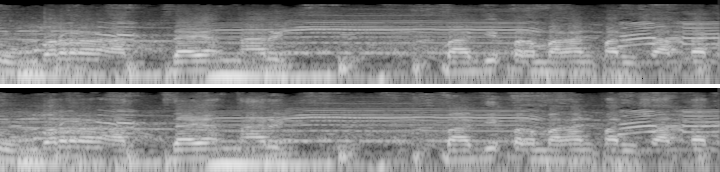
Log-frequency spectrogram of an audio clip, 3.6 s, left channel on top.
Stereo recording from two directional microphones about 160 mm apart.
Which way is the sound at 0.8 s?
25° right (ahead or behind).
